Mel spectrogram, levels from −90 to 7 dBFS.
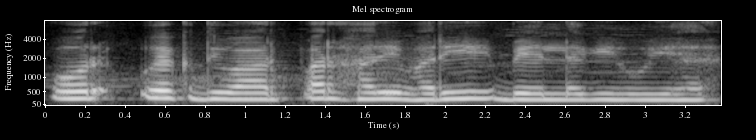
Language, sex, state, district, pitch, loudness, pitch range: Hindi, female, Uttar Pradesh, Saharanpur, 230 Hz, -15 LUFS, 210-250 Hz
